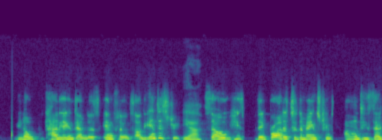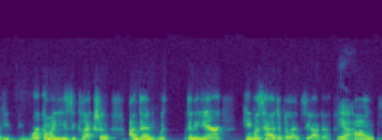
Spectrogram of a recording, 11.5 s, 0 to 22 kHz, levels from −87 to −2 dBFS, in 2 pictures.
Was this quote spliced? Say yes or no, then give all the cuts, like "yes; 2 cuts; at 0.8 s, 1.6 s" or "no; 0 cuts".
yes; 1 cut; at 5.0 s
